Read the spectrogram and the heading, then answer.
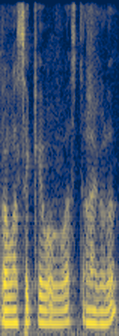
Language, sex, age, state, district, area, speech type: Kannada, male, 30-45, Karnataka, Vijayanagara, rural, spontaneous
